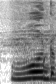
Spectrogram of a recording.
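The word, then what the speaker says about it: would: तो मैंने आपको बता दिया था एल और डी आएंगे तो वहां पे हमें एल का प्रोनाउंसिएशन नहीं करना है और तो हम इसको वुल्ड नहीं पढ़ेंगे क्या पढ़ेंगे वुड पढ़ेंगे और वुड की हिंदी मीनिंग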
